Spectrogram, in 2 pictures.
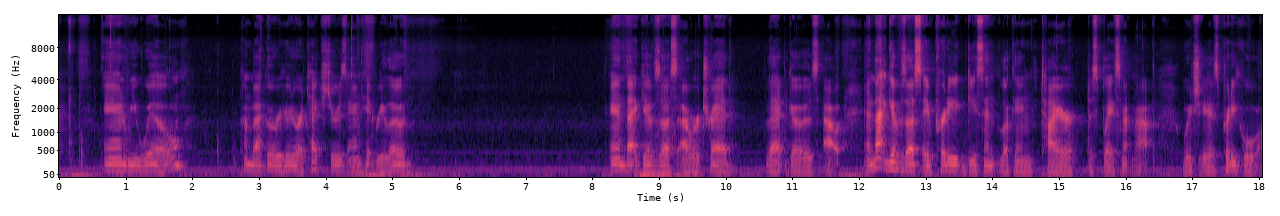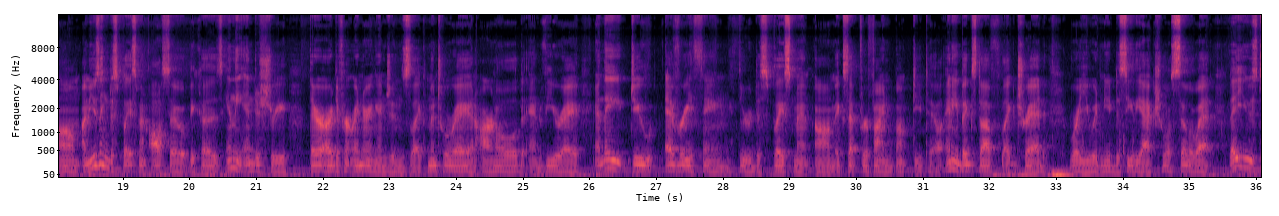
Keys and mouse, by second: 0.0 Escape, 0.7 click.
